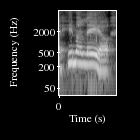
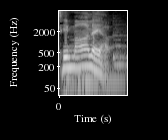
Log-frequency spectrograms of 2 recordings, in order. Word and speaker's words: Himalaya: give any Foreigner who calls the mountains the himaya the same advice go to YouTube and listen to how we pronounce our Sanskrit word it's Himalaya you can always write to me at p55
